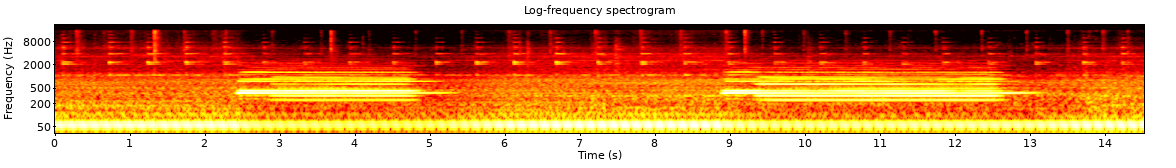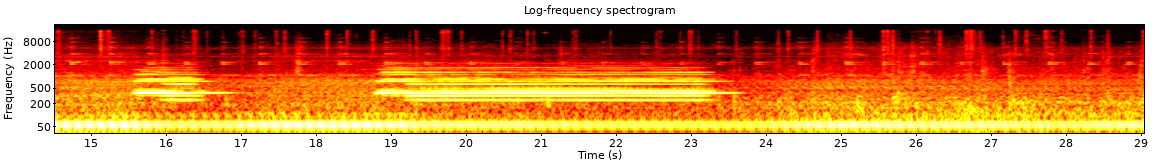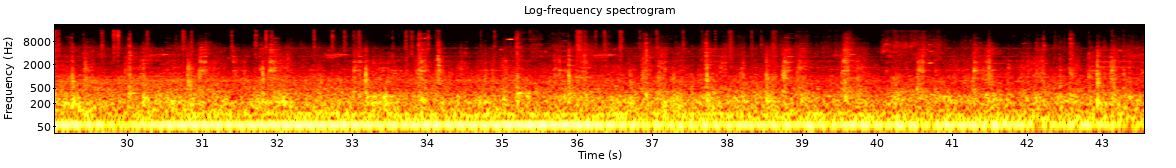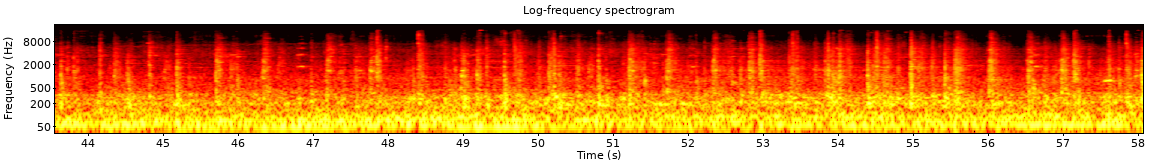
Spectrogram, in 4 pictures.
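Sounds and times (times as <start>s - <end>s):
diesel locomotive engine rumble: 0.0s - 58.0s
wheels clacking over rail joints: 0.0s - 58.0s.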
